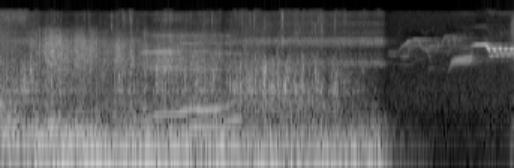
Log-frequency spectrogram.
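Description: Loud, rumbling cartoon sound effect with a low sliding tone in the middle, stopping abruptly about three seconds in. A few faint, high chirps follow near the end.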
